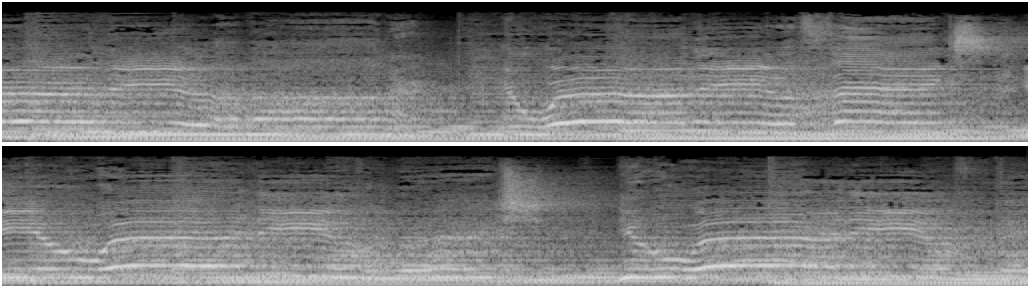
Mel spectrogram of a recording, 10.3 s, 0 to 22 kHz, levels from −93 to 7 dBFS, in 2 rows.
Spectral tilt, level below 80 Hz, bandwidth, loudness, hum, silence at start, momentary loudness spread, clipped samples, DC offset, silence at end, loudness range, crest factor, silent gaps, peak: -5.5 dB/octave; -28 dBFS; 16 kHz; -11 LUFS; none; 0 s; 4 LU; under 0.1%; under 0.1%; 0 s; 0 LU; 10 dB; none; 0 dBFS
